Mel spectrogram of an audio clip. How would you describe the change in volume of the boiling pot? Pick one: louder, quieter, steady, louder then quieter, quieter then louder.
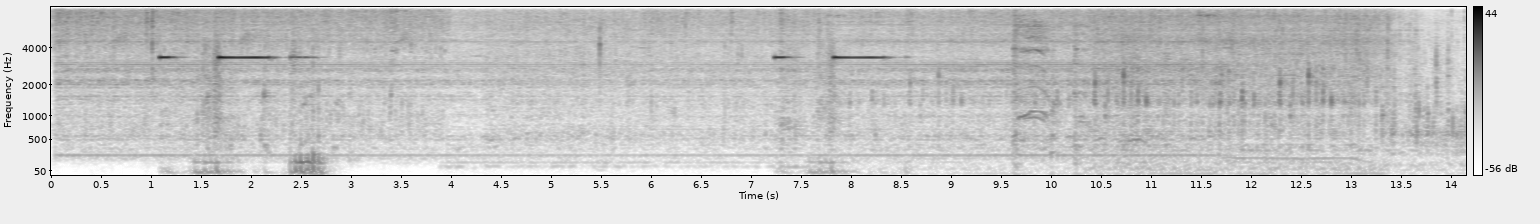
louder.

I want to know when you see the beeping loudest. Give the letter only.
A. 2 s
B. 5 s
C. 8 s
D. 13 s
A.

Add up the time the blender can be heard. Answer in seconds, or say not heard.
14 s.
